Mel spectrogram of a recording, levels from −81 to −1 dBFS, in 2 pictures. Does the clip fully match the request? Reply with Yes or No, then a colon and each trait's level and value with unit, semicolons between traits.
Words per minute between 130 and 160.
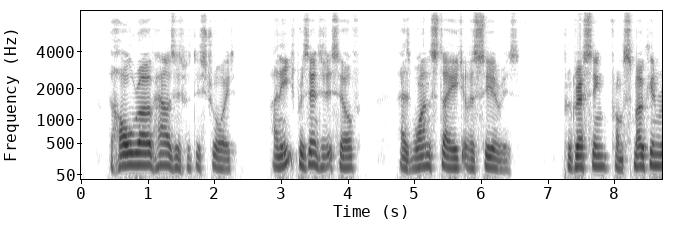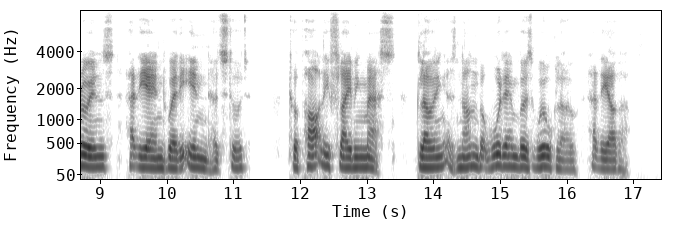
Yes: average, 155 wpm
